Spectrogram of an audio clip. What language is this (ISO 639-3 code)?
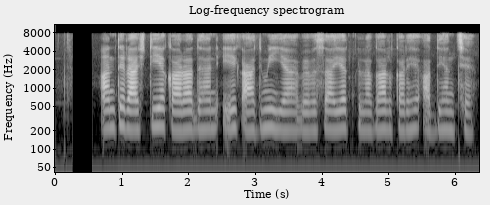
mag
